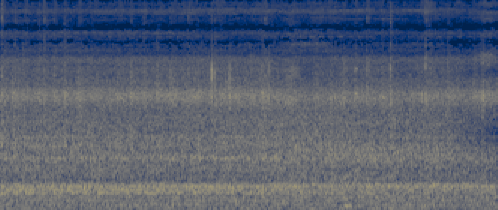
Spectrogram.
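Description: Steady mechanical background hum and hiss that holds an even level throughout, with no distinct events.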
